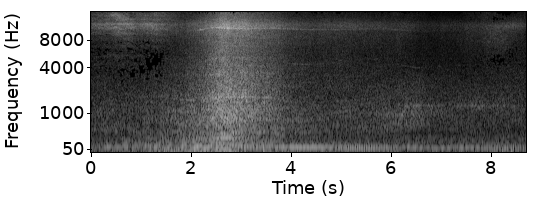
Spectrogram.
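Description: A New Flyer D40LF transit bus with a Cummins ISL9 diesel engine pulling away from a stop and accelerating past, its engine drone and road noise swelling to their loudest about two and a half seconds in, then fading as it drives off.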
